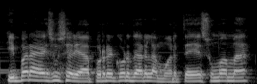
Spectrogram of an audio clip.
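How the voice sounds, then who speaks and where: A man gives a video lesson on acting, explaining clearly and talking straight to his viewers with casual asides. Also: fairly high pitch, quick pace, a little mellow, faint music behind. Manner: didactic, addresses viewers directly with casual asides. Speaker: acting teacher.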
